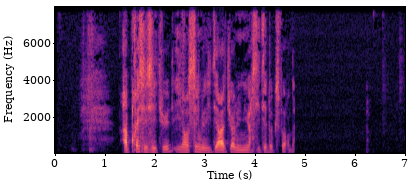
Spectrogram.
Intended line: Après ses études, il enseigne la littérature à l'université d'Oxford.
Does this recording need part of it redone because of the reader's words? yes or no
no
